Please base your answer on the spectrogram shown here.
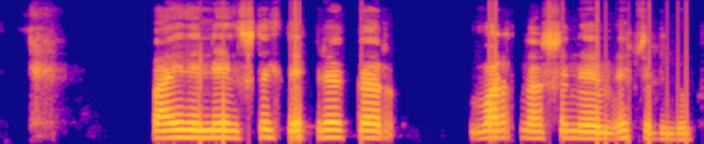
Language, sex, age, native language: Icelandic, male, 20-29, Icelandic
